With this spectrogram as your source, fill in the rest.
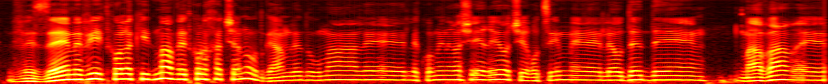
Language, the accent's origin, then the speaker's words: Hebrew; Ra'anana, Central District, Israel; אני תושב רעננה, בן 50 פלוס, 54. נולדתי בעיר רעננה, לא עזבתי אותה מעולם.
